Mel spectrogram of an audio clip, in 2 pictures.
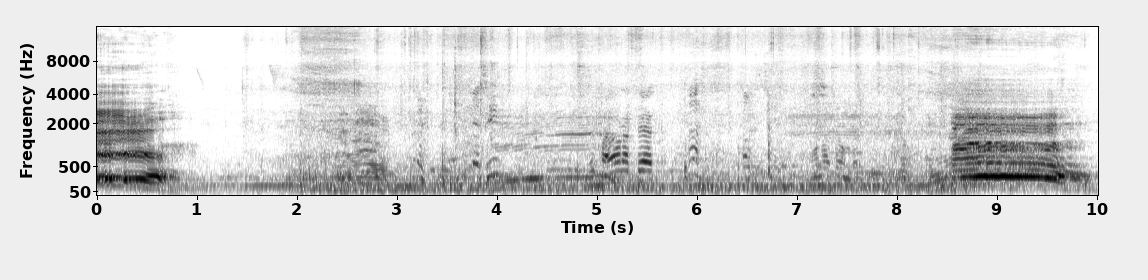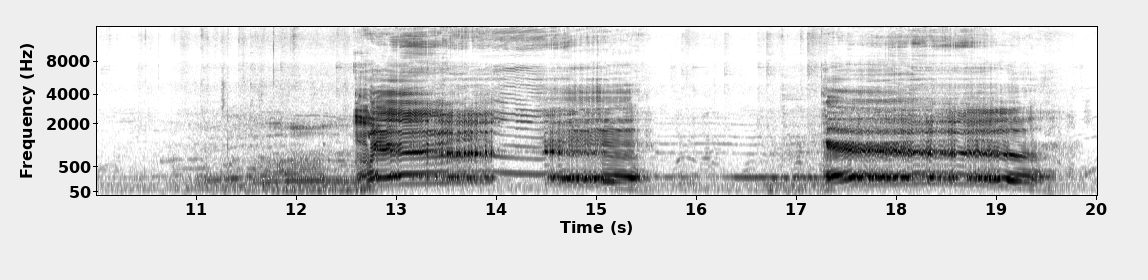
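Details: Cattle mooing repeatedly: several long, drawn-out moos, each a second or two, arriving every few seconds, some rising and falling in pitch, with quieter rumbling and shuffling between calls.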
